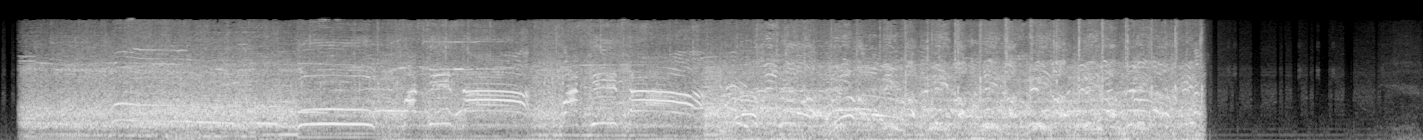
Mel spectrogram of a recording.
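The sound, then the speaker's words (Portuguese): A large stadium crowd at a final roars continuously for about eighteen seconds, booing and applauding the president, a dense mix of booing, shouting and applause with some whistles, then cuts off abruptly into silence. “Vamos ouvir as vaias e os aplausos?”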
